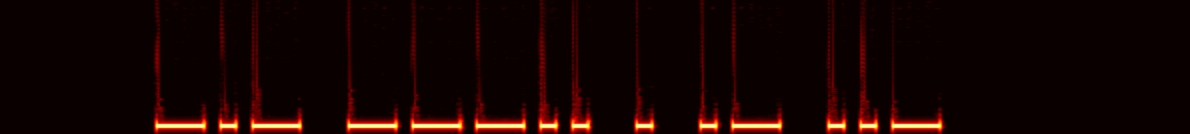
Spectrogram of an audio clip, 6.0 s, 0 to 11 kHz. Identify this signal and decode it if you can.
Morse code, heard as a keyed tone, about 15 wpm, 700 Hz. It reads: K8EAU
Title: USA Call Signs - 5 Characters - Repeated 2x - 15wpm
